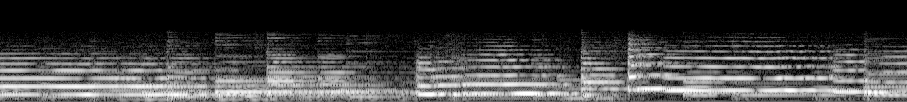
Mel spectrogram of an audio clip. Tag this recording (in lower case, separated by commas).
jazz, trumpet, plucked string instrument, guitar, music, playing trumpet, musical instrument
